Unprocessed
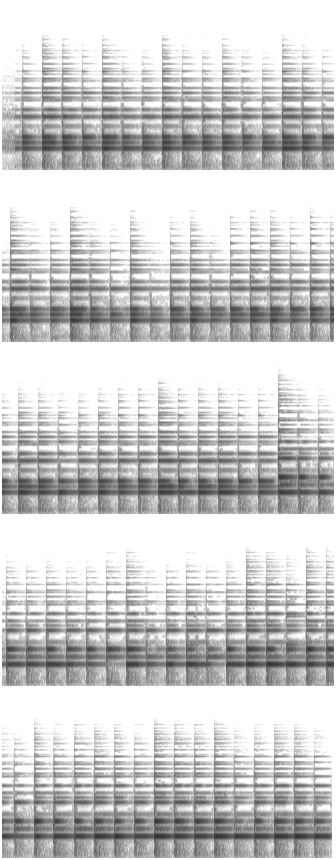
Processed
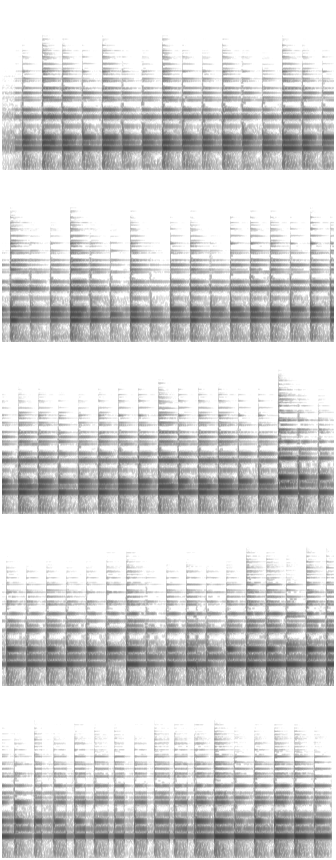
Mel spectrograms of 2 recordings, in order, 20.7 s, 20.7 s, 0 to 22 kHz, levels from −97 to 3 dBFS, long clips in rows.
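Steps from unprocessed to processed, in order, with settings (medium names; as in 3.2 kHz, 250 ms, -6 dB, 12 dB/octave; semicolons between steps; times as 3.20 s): 16.98–19.04 s: level held to a coarse grid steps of 14 dB; trim -5 dB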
